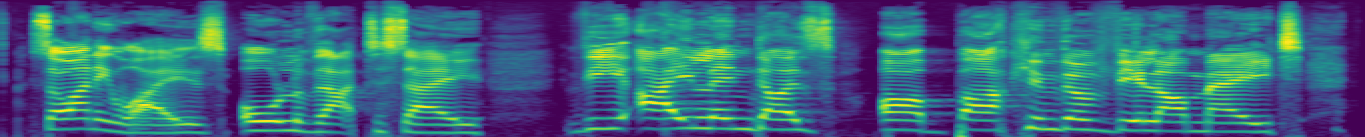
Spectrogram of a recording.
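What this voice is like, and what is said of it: Put-on British accent. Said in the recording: “No criticisms allowed when talking about the British accents. All right. I know that my accent is fantastic... I'm working on it night and day over here.”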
